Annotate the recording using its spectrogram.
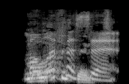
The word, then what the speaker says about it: Maleficent: Maleficent. Right? – It's like malevolent, but I'm confused now.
